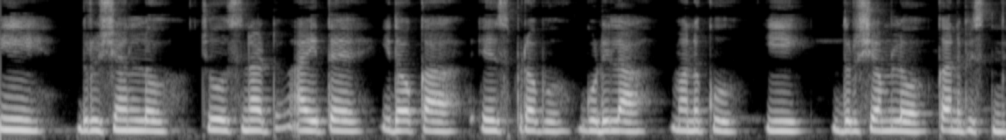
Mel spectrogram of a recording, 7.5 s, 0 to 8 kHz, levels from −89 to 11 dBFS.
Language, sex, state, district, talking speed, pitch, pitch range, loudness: Telugu, female, Andhra Pradesh, Chittoor, 95 wpm, 215 Hz, 205-225 Hz, -14 LUFS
